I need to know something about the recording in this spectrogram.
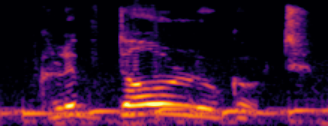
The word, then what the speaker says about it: Klibdolugut: Klibdolugut. But everybody calls him Clib.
